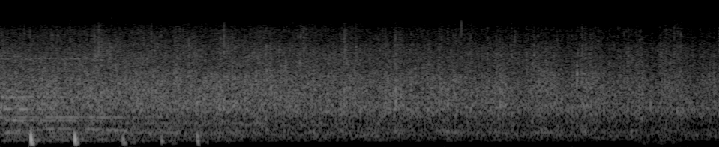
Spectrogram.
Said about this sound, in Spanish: Can you give them a big hand les as well? Les puedes dar un fuerte aplauso a ellos.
